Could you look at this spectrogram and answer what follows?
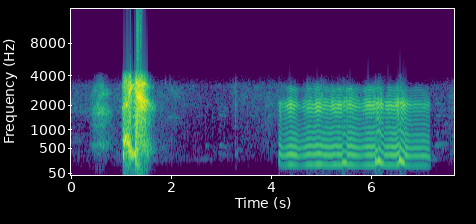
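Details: Sneeze induced with a humming trick: quick intake of breath, one sharp explosive sneeze, then a drawn-out voiced sound; single induced sneeze.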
